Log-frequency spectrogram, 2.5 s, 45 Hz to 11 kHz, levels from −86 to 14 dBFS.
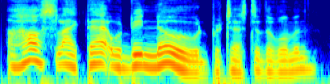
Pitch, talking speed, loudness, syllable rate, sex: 140 Hz, 240 wpm, -16 LUFS, 6.1 syllables/s, male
